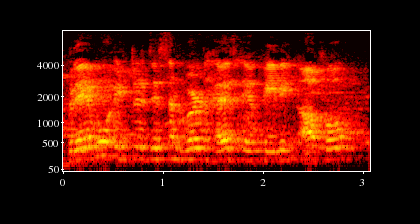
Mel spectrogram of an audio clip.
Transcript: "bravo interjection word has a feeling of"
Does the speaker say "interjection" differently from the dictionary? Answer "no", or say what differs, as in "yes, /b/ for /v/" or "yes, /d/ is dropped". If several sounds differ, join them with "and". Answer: yes, /k/ is dropped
